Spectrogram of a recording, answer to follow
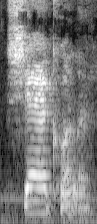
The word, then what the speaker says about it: Shanquella: Shanquella.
